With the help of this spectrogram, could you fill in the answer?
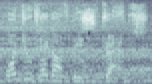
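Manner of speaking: put-on high wheedling clipped British accent. A narrator's reading. Demon begging the priest to undo straps, wheedling British accent. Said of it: "wheedling voice in a clipped British accent".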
